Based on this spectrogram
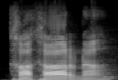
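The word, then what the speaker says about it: کھکھارنا: একে অপরকে ইঙ্গিত করা, খাখারনা গলা ঝাড়া দেওয়া, খাখারনা অর্থ কি উচ্চারণটা দেখেন, খা খার না, নুন সাইলেন্ট, খা খার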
